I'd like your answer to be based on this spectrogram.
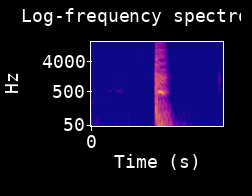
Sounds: Cough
